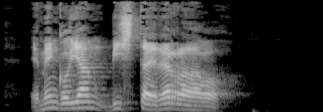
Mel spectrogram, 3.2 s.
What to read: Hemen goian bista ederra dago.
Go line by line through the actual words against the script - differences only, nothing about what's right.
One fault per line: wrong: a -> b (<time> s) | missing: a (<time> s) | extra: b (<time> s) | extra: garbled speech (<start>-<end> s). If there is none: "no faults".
no faults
